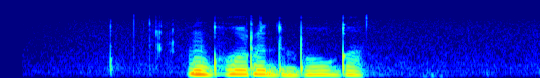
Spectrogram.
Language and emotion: Russian, neutral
